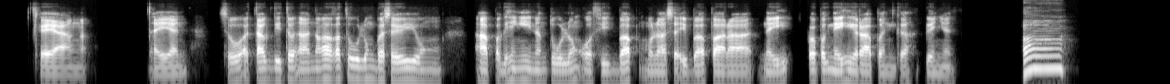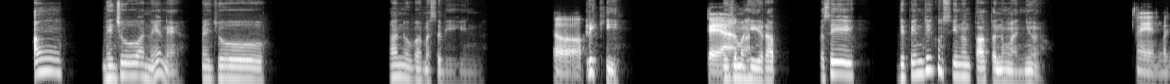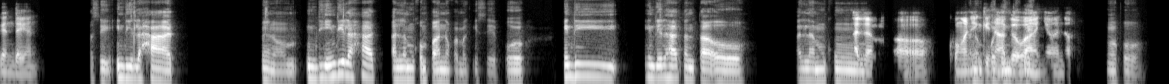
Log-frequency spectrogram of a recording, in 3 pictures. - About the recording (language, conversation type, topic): Filipino, unstructured, Paano mo naiiwasan ang pagkadismaya kapag nahihirapan ka sa pagkatuto ng isang kasanayan?
- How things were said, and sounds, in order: tapping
